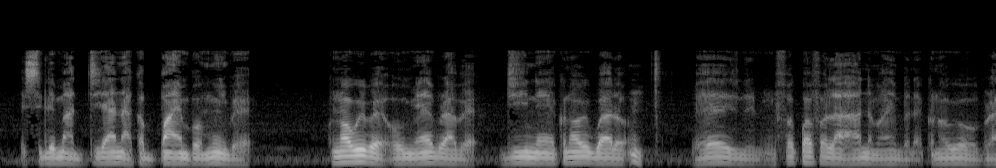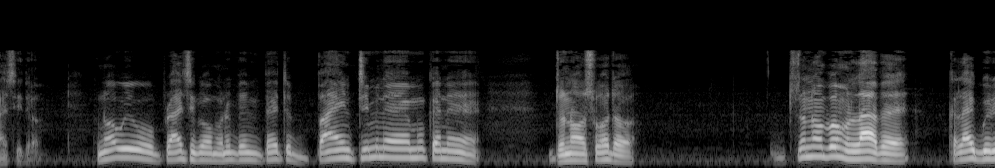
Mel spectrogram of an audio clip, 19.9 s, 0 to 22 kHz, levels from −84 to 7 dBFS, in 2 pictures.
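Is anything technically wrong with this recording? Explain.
Yes. Throughout the speech the sound is watery and swirly, with nothing above 7.2 kHz. Likely MP3 compression at a low bitrate, consistent with about 48 kbps: short of bits, the encoder cuts the treble and drops weak frequency lines that flicker between frames.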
